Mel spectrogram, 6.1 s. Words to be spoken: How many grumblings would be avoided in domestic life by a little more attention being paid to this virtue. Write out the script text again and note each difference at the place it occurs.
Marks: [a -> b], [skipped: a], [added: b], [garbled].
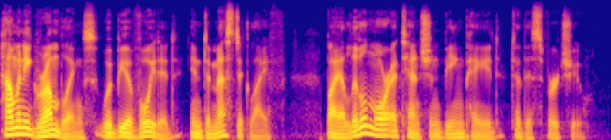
How many grumblings would be avoided in domestic life by a little more attention being paid to this virtue.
